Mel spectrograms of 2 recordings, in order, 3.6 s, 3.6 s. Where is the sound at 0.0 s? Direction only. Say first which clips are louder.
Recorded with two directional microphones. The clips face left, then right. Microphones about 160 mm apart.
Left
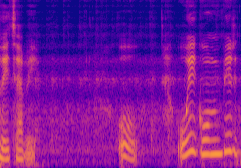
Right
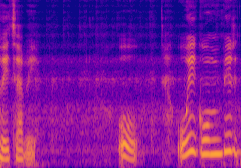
Right 3 dB; 40° right (ahead or behind).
